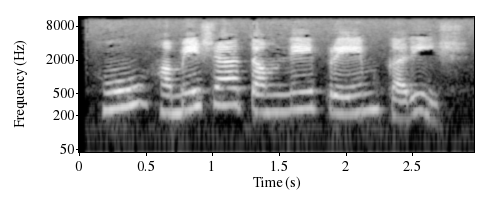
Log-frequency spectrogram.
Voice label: gujarati, I will always love you; [verb + adverb]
